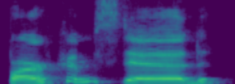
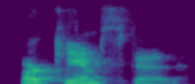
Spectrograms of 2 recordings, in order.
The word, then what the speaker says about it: Barkhamsted: Barkhamsted, Connecticut. Was I anywhere close? Barkhamsted. Barkhamsted. Accent on the wrong syllable.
